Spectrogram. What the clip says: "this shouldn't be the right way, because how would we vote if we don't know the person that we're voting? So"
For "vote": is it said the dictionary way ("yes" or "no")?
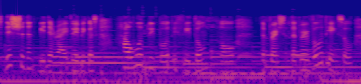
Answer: no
